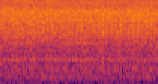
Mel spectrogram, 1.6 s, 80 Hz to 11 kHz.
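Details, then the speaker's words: 2002 Subaru Forester turbo EJ25, check engine light, running lean at idle (P0171): constant airy hiss over a quiet idle with a faint steady tone, rpm changing when covered; vacuum leak from a broken, detached hose at the front of the intake. "i straight away as soon as i opened the bonnet i could hear a vacuum leak down the front here you can hear the rpm change you can even hit obviously hear that vacuum leak be shut up when i put that over there"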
